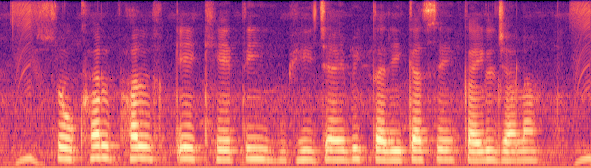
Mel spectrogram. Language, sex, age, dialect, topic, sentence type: Bhojpuri, female, 25-30, Southern / Standard, agriculture, statement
